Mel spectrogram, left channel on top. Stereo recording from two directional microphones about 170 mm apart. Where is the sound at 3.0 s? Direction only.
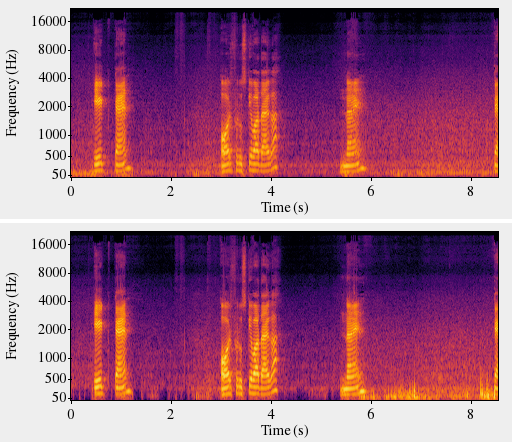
40° right (ahead or behind).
